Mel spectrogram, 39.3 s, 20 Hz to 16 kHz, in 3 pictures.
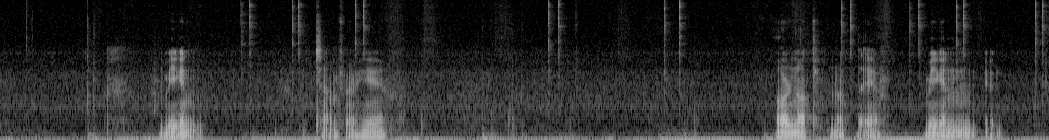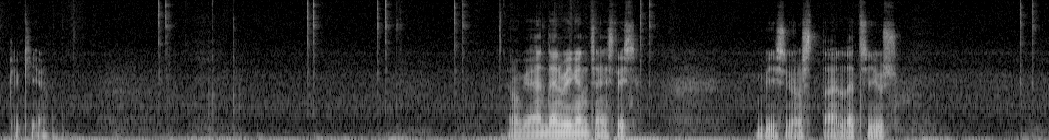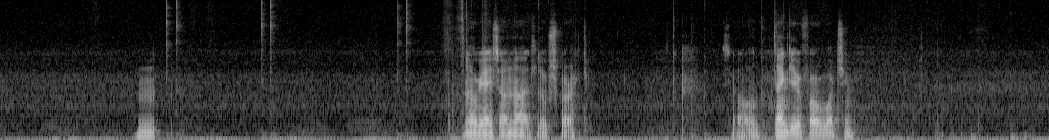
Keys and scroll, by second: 6.0 2, 8.5 1, 9.6 Escape, 11.1 Escape, 13.7 2, 38.8 shift+f.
